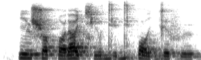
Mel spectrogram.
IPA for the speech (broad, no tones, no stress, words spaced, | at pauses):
iʂʉ qʷɛɾa t͡ɕʰiu̯dʲe dʲʉpɔi̯ ɡefʉ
